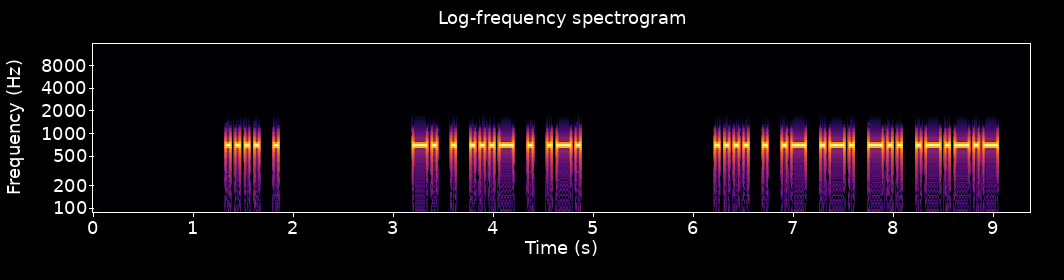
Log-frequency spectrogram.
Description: Morse code, heard as a keyed tone, about 25 wpm, 700 Hz. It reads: HE NEVER HEARD.
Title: 4x Word-Spacing - Sentences from Top 400 Words - 25wpm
